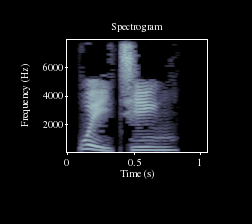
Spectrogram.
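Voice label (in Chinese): "味精", Mandarin Chinese; chinese flashcards; hsk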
